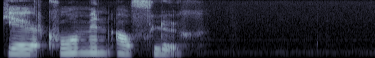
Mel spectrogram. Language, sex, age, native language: Icelandic, female, 20-29, Icelandic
